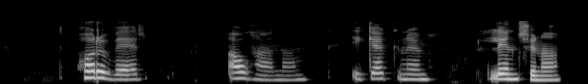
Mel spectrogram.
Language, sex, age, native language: Icelandic, female, 13, Icelandic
